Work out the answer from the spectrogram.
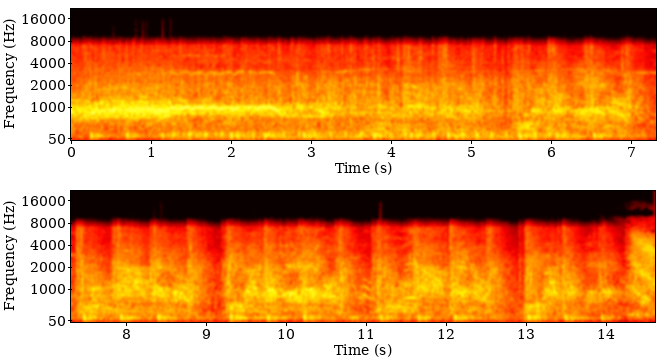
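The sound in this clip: A crowd chants and shouts at a women's protest march during an international women's strike, a loud, dense mass of voices running continuously, with recurring thuds underneath.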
